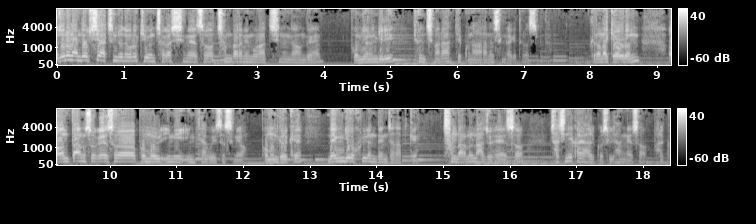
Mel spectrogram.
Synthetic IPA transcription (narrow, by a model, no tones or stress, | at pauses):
kʌd͡ʑʌnɯnandeʌp̚ɕ͈iat͡ɕʰimd͡ʑʌɲʌɡɯɾokiont͡ɕʰaɡaɕʰime̞sʰʌt͡ɕʰambaɾamimoɾat͡ɕʰinɯnɡaunde̞ | pomjʌnɯnɡiɾipʰjʌnt͡ɕʰimanantʰek͈unaɾanɯnsʰe̞ŋɡaɡitɯɾʌ̰s͈ɯ̥mɲida | kɯɾʌnakjʌuɾɯn | ʌnt͈aŋs͈oɡe̞sʰʌpomuɭimiʔintʰeɦaɡois͈ʌs͈ɯmjo | pomɯnkɯɾʌkʰe̞ne̞ŋɡiɾoɸuʎːʌndwe̞nd͡ʑadap̚k͈e̞ | t͡ɕʰambaɾamɯɭmad͡ʑuɦe̞sʰʌ | t͡ɕaɕʰiɲikajaɦaɭk͈osʰɯɭçjaŋe̞sʰʌ̰paɭk͈ʌ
